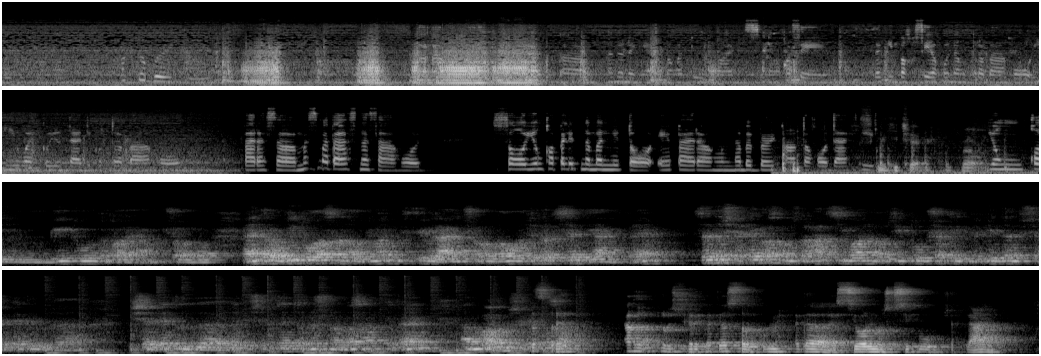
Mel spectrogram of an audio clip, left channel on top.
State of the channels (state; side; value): different; both; correlation 0.00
